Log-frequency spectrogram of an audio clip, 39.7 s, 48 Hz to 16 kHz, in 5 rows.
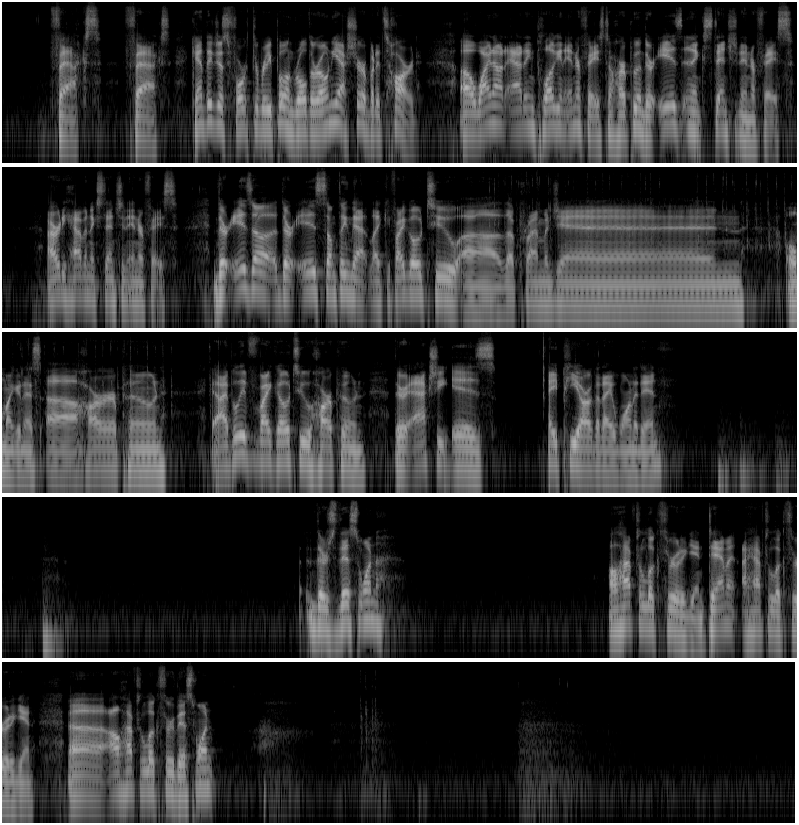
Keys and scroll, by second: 11.2 ctrl+t, 12.3-18.6 typing, 35.2 alt+f.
